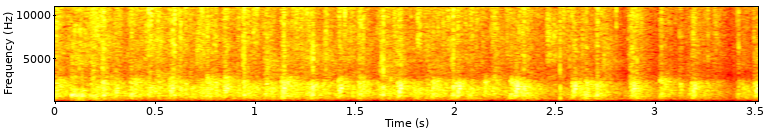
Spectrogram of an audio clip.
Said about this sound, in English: And I just want to recognize her. So we should give a round of applause because I enjoyed it.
